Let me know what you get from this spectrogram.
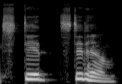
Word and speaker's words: Stidham: I can't say his name. Stidham. It's that D right there before the H. Stidham.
